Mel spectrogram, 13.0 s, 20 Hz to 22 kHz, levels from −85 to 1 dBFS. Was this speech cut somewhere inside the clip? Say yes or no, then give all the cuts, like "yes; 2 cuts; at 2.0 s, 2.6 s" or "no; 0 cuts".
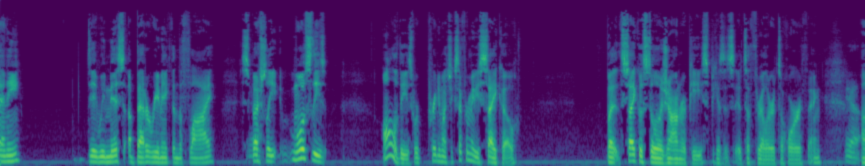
no; 0 cuts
